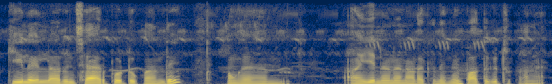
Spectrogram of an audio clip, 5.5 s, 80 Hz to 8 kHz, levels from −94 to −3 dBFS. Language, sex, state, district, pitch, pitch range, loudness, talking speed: Tamil, male, Tamil Nadu, Nilgiris, 95 Hz, 95-105 Hz, -20 LUFS, 110 wpm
